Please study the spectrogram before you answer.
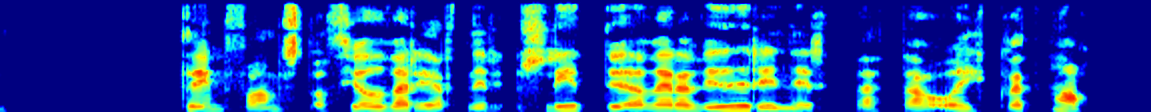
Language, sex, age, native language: Icelandic, female, 20-29, Icelandic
